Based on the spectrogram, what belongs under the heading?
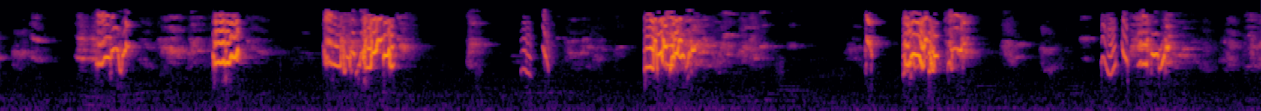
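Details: Tame lovebirds playing with rings: a steady run of shrill, scratchy high chirps and squeaks in clustered bursts, some short single notes between louder rasping phrases.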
